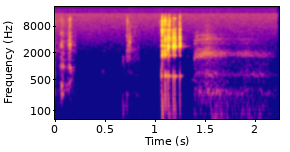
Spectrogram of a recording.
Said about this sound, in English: I'm just going to burp very quickly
